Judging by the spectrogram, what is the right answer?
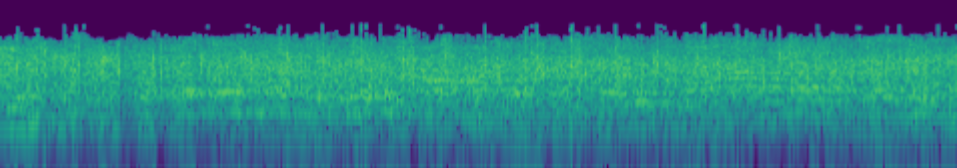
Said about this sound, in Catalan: Van començar a aplaudir ells perquè entraven i nosaltres pel rebre.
